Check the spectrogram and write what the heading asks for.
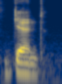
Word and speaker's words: Ghent: So I had to ask, I was like, how do you pronounce this? And they're like, that's Ghent. I was like, oh, okay, that's how you say it.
